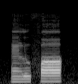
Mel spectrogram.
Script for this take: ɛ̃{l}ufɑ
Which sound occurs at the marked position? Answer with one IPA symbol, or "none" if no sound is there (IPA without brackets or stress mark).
l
